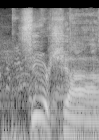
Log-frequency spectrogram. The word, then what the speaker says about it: Saoirse: My name is Saoirse Ronan.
